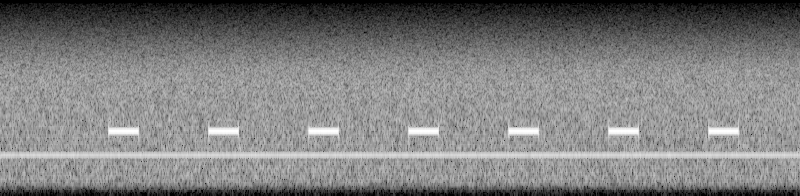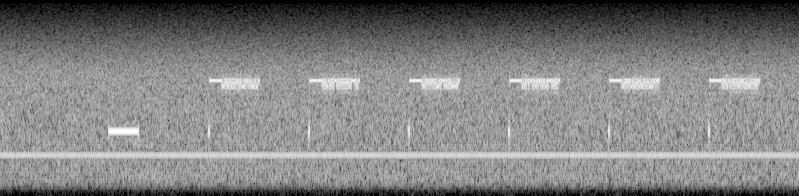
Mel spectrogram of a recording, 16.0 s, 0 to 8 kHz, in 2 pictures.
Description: Radio time signal (CHU, Canada), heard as beeps and data bursts, one a second, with radio static and a steady whistle near 630 Hz.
